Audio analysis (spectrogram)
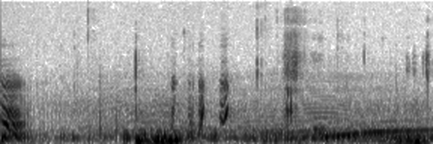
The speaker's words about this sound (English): So here's a clue. It was recorded underwater, off the coast of the Antarctic. And no, it's not a whale. This is the sound of the ice melting in the Antarctic summer.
